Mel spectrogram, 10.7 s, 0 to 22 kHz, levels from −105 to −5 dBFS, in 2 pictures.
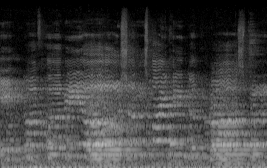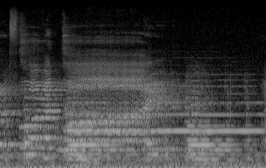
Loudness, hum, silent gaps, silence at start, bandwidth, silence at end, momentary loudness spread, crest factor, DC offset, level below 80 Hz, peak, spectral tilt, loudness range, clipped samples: -44 LUFS; none; none; 0 s; 18 kHz; 0 s; 9 LU; 18 dB; 0.1%; -60 dBFS; -24 dBFS; -4.5 dB/octave; 2 LU; under 0.1%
